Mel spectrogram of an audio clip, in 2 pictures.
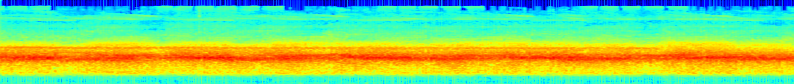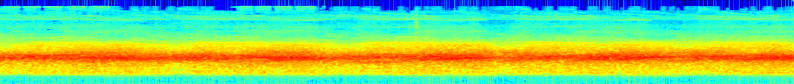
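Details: Night chorus of frogs and toads from Mexican habitats: continuous overlapping croaking forms a steady hum, with a faint high tone fading after about six seconds and slight swells in loudness.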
